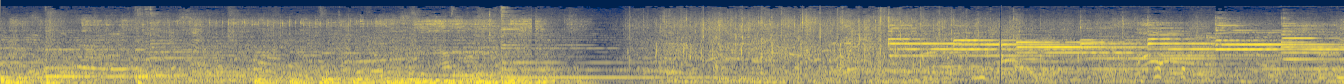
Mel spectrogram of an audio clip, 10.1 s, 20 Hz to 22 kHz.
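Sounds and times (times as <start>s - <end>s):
crowd chatter: 0.0s - 10.0s
parade music: 0.0s - 10.0s.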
